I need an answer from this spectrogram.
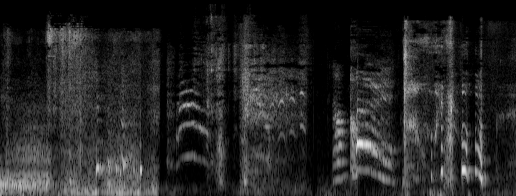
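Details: Domestic cat in a funny cat compilation giving several short arched meows, rising then falling, amid people talking and laughing, with music and bursts of noise between calls.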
